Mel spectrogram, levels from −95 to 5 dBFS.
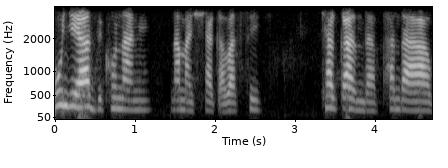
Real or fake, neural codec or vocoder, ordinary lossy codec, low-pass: real; none; Opus, 64 kbps; 3.6 kHz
